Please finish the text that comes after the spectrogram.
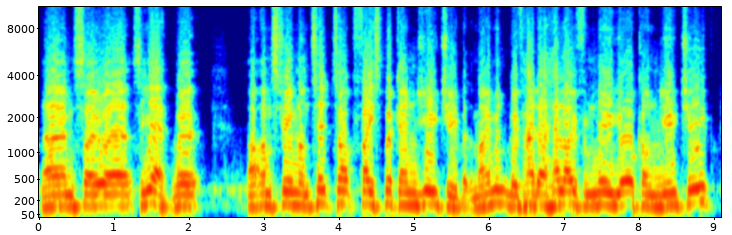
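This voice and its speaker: A man's voice: fairly high pitch, fairly even intonation, unhurried, smooth. A man hosting a CB radio net in casual chat, often stumbling and repeating his words, with a polite manner. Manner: hesitant, repeats words and phrases; polite, apologetic. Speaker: CB radio net host and live streamer. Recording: very noisy CB radio session with engine-like hiss. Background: loud radio noise and clicks.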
